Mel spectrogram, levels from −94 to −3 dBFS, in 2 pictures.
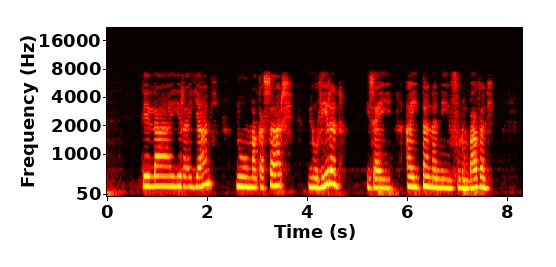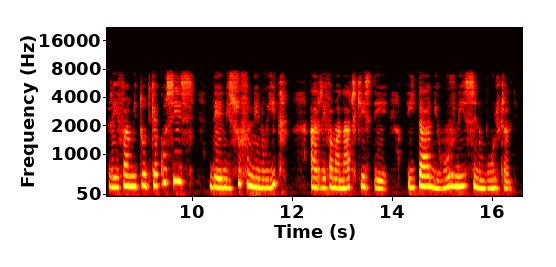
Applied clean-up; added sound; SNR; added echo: none; Cupboard open or close; 15 dB; reverberation time 0.3 s.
